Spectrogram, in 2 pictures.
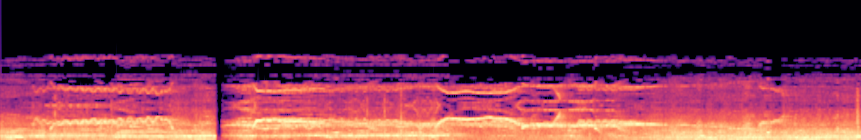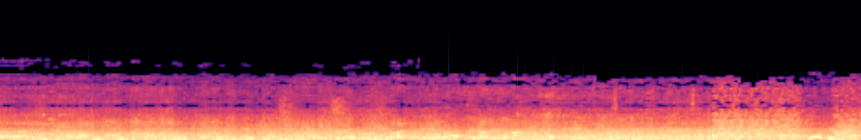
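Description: A large crowd chants and cheers outdoors.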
